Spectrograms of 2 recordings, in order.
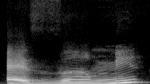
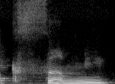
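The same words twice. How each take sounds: First: The x is pronounced as a z sound. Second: The x is pronounced as a ks sound. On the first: "com som de Z" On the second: "com som de Ceci"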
